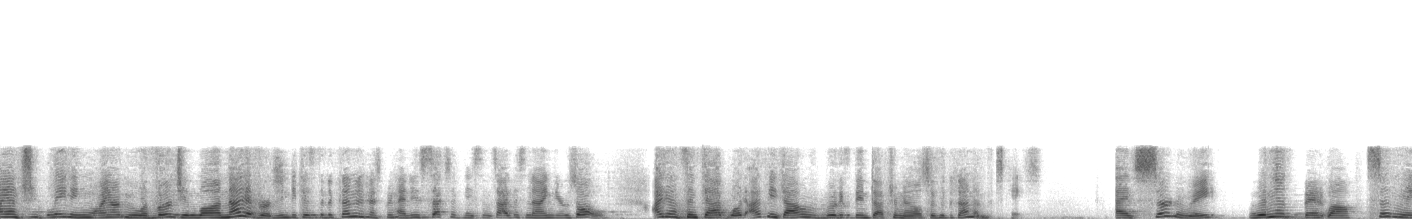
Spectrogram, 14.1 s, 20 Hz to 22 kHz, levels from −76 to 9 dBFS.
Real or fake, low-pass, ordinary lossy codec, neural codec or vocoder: fake; 7.2 kHz; AAC, 48 kbps; codec, 16 kHz, 0.5 kbps, X-Codec, HuBERT features, trained on general audio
